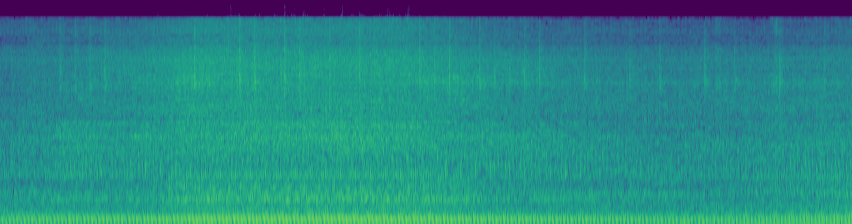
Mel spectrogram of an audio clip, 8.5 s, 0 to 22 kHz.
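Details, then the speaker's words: Fiat Ducato 180 Multijet diesel idling: fast, even light ticking about three per second following the engine; accessory belt, tensioner and alternator were replaced and the turbo has done 20,000; noise located toward the rear, cause unknown. "Tuolla on naputus tuolla taustalla. Moottori kuulostaa käyvän hyvin."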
